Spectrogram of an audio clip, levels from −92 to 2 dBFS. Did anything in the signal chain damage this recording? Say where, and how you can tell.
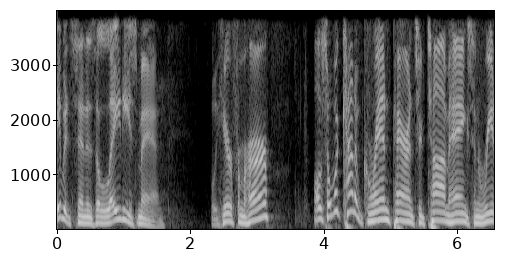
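No, the speech is intact, and its band stopping at 4 kHz with the usual coding noise of a narrowband call points to a working telephone-grade path such as 64 kbps G.711 A-law rather than to any damage in the chain.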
